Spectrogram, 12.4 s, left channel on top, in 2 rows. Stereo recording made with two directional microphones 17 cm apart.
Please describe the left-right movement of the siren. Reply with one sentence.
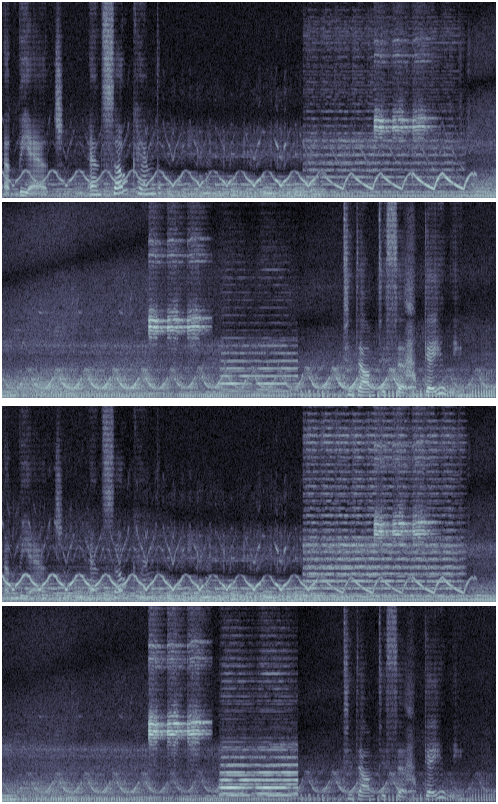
In this clip you hear the siren move from right to left.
